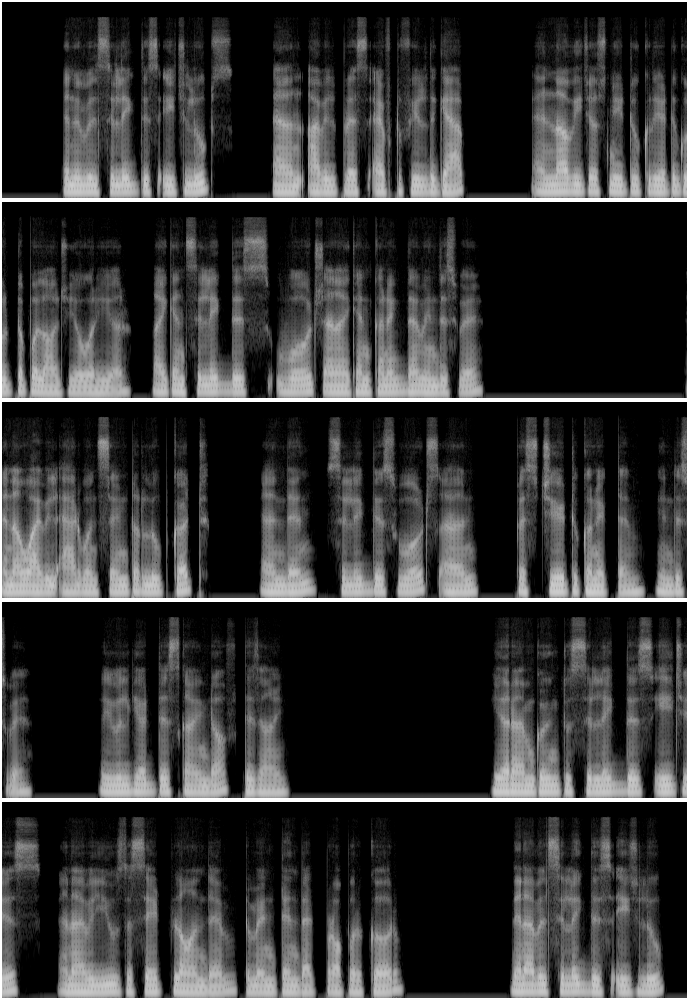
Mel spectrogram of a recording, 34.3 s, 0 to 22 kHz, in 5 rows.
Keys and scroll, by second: 0.4 2, 2.8 f, 5.2 1, 6.2 space, 7.4 space, 7.5 ctrl+r, 7.8 ctrl+r, 8.4 space, 8.9 space, 10.2 space, 11.0 space, 11.3 c, 13.4 ctrl+x, 14.0 ctrl+r, 15.7 1, 19.2 j, 20.1 Tab, 21.8 alt+shift+z, 23.4 alt+shift+z, 24.3 Tab, 24.5 2, 25.4 alt+z, 31.7 1, 32.1 2.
